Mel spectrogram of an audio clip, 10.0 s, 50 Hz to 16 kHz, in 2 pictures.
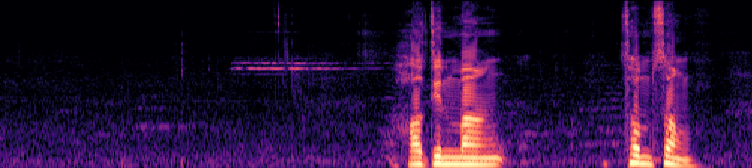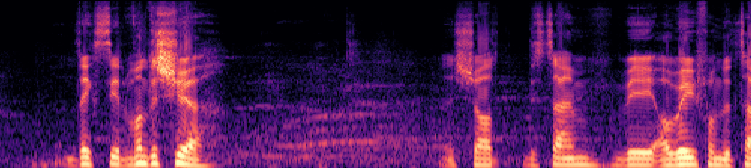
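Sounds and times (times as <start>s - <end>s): faint stadium ambience: 0.0s - 10.0s
referee whistle blast: 1.5s - 2.4s.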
